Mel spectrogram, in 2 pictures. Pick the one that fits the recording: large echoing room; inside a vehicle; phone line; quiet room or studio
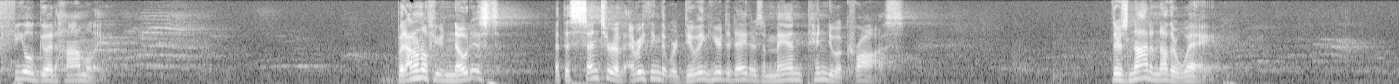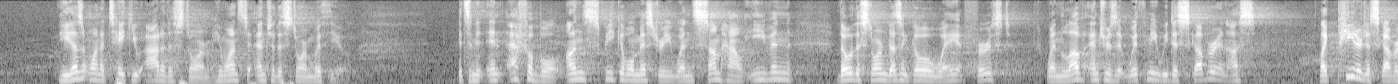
large echoing room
